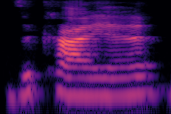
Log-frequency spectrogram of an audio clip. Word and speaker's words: Zakiya: It's The Other Black Girl by, how do you say her name? Zika Dahlia Harris? – I want to say Zakiya. – There we go. Yeah. Zakiya Dahlia Harris.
